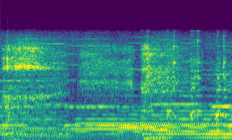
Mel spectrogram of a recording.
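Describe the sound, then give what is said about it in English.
A clock ticks steadily against a continuous tonal background, the ticks soft and regular. “Oh, it ticks. Look, it ticks.”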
